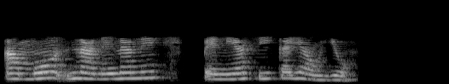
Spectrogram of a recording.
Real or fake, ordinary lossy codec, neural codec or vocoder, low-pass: real; MP3, 16 kbps; none; 3.6 kHz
